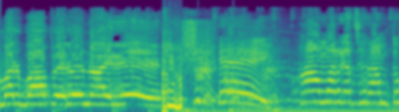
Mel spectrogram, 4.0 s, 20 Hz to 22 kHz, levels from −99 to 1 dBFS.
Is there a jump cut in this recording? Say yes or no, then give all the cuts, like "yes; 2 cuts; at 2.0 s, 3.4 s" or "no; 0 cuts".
yes; 1 cut; at 1.8 s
